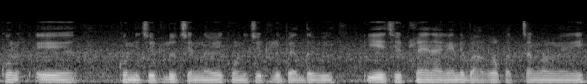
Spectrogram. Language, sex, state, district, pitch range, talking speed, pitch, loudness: Telugu, male, Andhra Pradesh, Visakhapatnam, 100-110 Hz, 155 wpm, 105 Hz, -18 LUFS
